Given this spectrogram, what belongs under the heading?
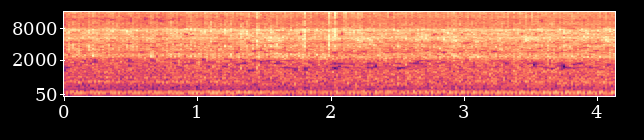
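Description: A car engine idles steadily after its ignition coils were replaced, a continuous low rumble with no clear misfire, heard alone and close.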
